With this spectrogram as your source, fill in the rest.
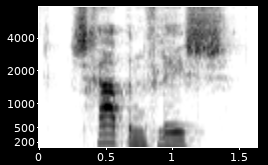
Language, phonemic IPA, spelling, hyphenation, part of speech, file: Dutch, /ˈsxaː.pə(n)ˌvleːs/, schapenvlees, scha‧pen‧vlees, noun, Nl-schapenvlees.ogg
- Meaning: mutton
